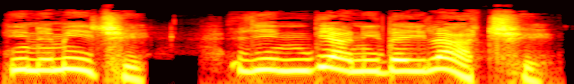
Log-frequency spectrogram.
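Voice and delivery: high, wailing report; distraught. A narrator's reading. Traitor blaming the Indians to his master, distraught. Weeping traitor names the attackers.

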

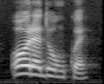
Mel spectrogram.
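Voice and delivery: ordinary delivery

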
